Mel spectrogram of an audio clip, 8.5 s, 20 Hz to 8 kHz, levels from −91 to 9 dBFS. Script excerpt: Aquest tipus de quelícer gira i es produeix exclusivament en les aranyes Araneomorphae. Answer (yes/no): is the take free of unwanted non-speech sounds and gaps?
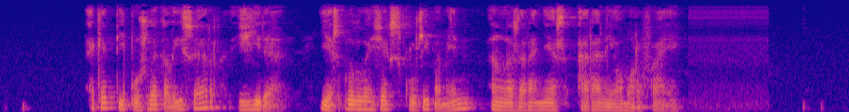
yes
